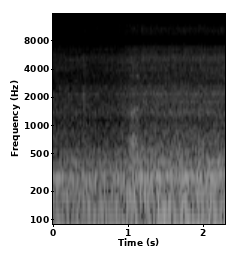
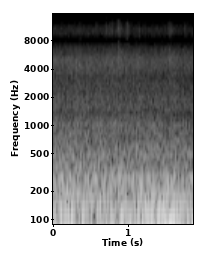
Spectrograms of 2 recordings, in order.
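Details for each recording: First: New inducer motor just installed on an 80% furnace, replacing one that was badly out of balance and vibrating loudly: smooth steady hum, one constant tone, no rattling or wobble; normal running, much better than the old one. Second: 80% efficiency furnace: heavy, loud low rumble with a constant shaking drone; the inducer motor wheel is badly out of balance, fixed by installing a new inducer motor.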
